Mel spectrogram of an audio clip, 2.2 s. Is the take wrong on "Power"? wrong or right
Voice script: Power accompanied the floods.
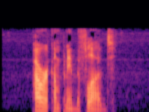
right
